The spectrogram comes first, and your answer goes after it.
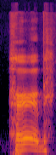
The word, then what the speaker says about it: herb: both a but in in American they don't pronounce the h h is silent so it makes sense to for it to be an herb gatherer but I guess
